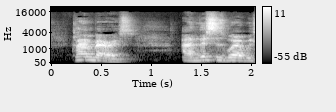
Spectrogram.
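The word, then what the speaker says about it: Llanberis: it i think it's clan berris clan berries it looks like lambert's but it's not yeah if you've got two elves in wales it's apparently clan berries and this is where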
